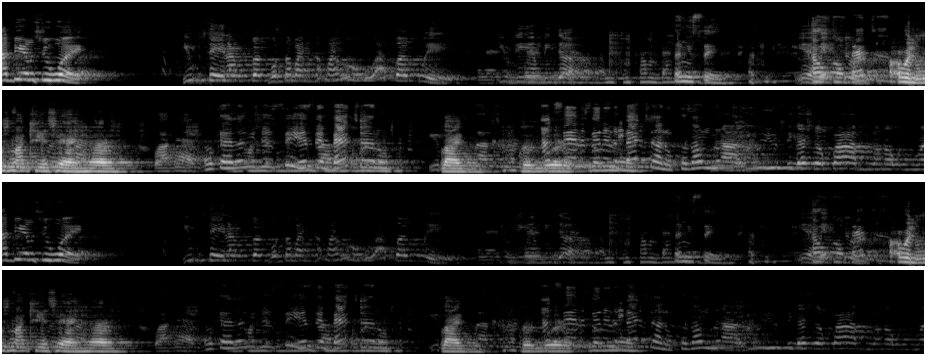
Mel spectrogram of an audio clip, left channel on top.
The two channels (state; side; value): quieter; right; 8.3 dB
